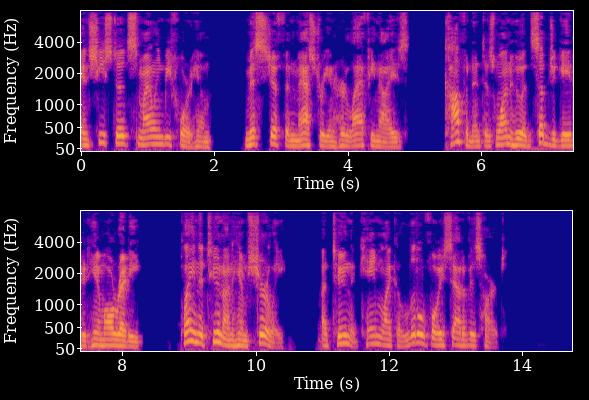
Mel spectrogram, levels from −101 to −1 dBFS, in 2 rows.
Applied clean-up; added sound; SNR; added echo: none; none; none; none.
